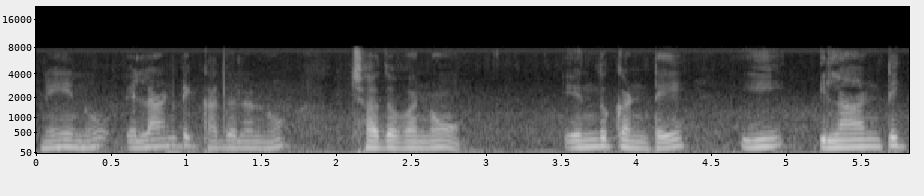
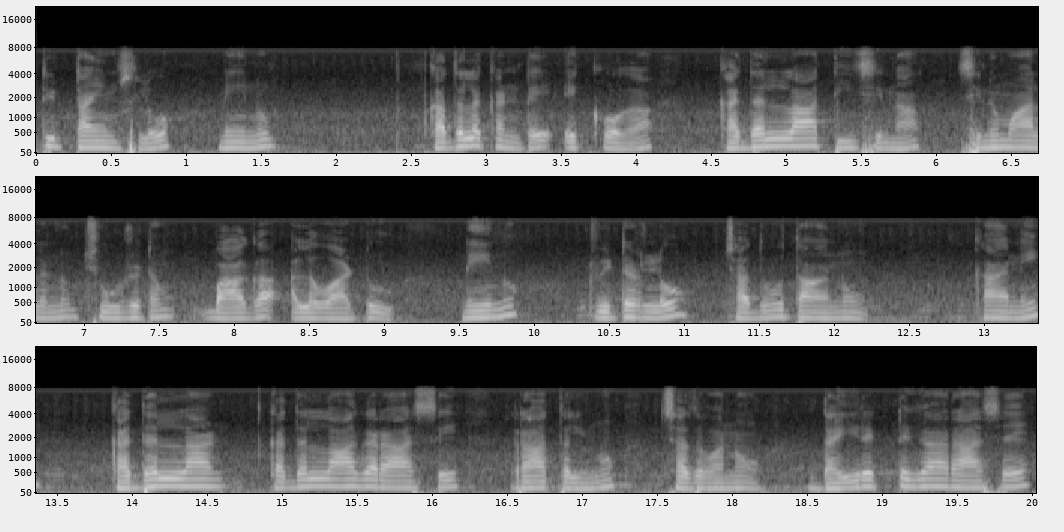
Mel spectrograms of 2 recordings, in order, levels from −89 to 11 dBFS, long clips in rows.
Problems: constant background noise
